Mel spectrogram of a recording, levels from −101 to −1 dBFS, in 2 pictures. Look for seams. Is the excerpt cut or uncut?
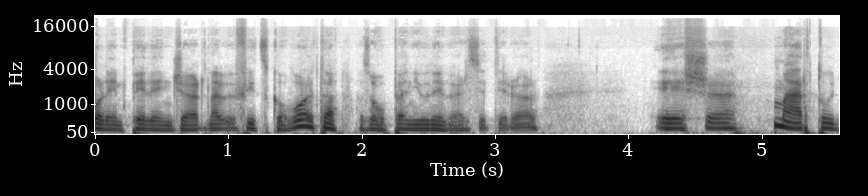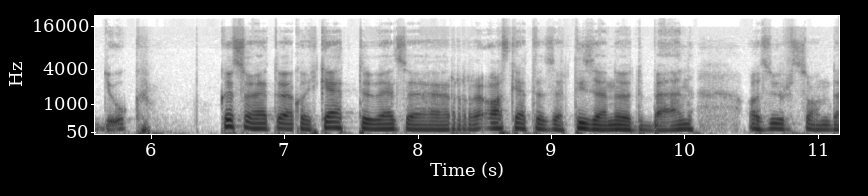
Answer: cut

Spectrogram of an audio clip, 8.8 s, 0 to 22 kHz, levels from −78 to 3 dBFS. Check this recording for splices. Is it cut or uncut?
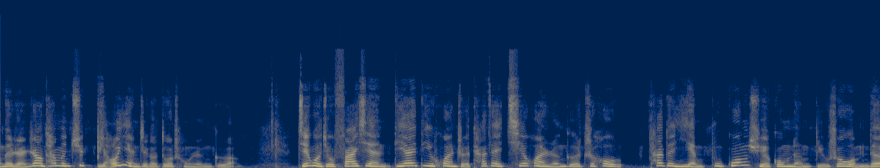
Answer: uncut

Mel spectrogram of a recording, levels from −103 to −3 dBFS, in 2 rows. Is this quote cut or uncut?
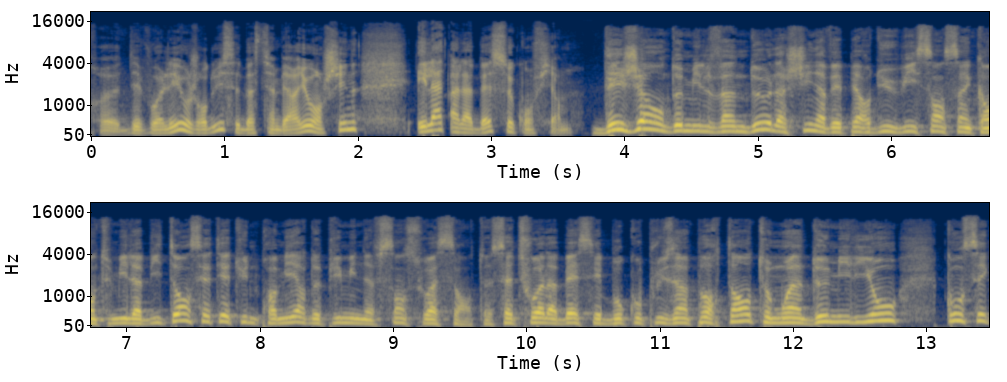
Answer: cut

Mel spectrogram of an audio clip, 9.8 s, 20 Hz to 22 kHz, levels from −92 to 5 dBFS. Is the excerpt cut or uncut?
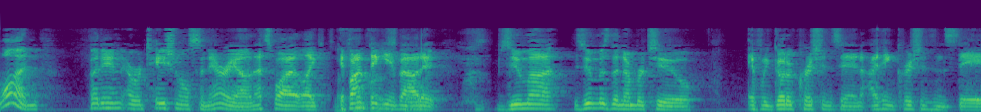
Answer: cut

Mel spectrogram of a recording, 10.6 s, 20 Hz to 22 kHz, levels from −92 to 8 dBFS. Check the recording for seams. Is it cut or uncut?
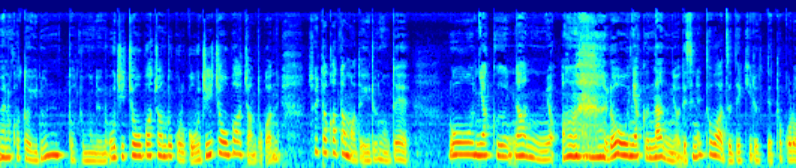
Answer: uncut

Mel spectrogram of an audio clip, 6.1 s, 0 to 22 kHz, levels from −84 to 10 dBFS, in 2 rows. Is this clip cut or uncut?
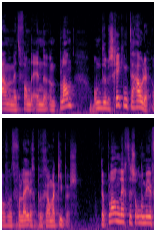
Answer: uncut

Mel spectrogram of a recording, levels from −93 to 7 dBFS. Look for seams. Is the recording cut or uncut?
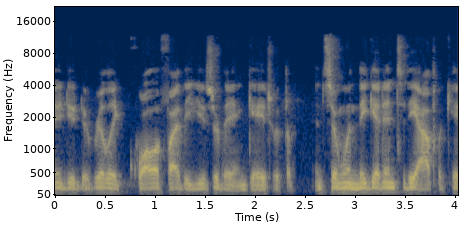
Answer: cut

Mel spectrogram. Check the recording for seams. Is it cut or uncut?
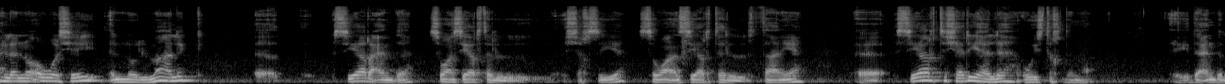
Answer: cut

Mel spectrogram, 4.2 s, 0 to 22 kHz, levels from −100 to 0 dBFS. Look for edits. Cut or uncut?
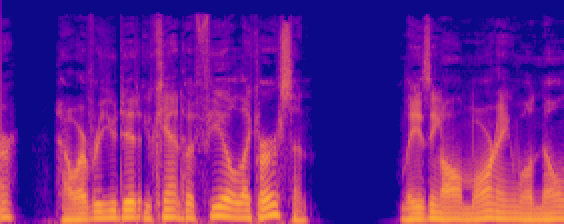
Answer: cut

